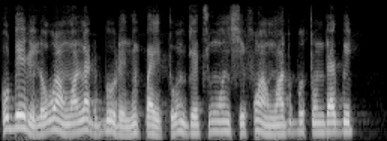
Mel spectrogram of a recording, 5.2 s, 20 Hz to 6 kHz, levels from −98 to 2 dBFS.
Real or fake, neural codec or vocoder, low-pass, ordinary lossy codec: fake; codec, 44.1 kHz, 3.4 kbps, Pupu-Codec; 5.4 kHz; none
